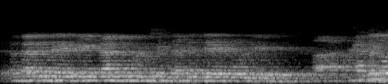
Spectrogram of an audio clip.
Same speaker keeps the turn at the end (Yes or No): Yes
